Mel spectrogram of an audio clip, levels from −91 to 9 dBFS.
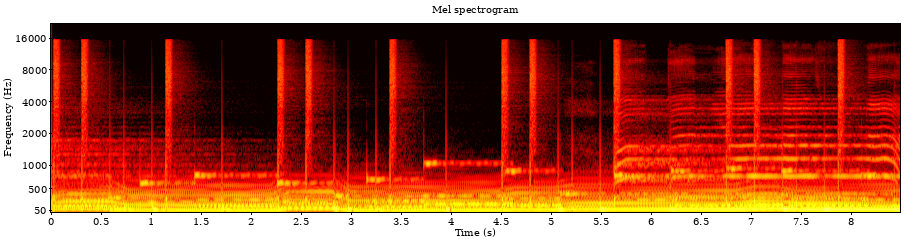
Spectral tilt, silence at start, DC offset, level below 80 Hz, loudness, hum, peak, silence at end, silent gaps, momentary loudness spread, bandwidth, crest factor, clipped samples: -7 dB/octave; 0 s; under 0.1%; -18 dBFS; -18 LUFS; none; -2 dBFS; 0 s; none; 5 LU; 16 kHz; 14 dB; under 0.1%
